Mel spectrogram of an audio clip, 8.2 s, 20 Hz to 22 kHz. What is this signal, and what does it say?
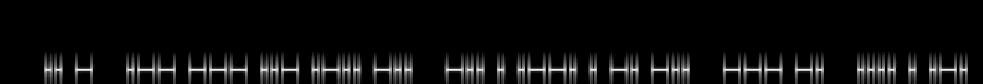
Morse code, heard as a keyed tone, about 28 wpm, 700 Hz. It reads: IT WOULD DEPEND ON HER
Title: Sentences from Top 1300 Words 28wpm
